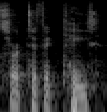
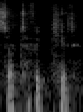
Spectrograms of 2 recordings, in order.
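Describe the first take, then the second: First: The last syllable has a full 'ay' vowel. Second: The last syllable has a relaxed schwa vowel. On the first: The speaker calls it wrong. "It's not certificate, because it looks like eight" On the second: The speaker calls it right. "we use the schwa sound, just the I"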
